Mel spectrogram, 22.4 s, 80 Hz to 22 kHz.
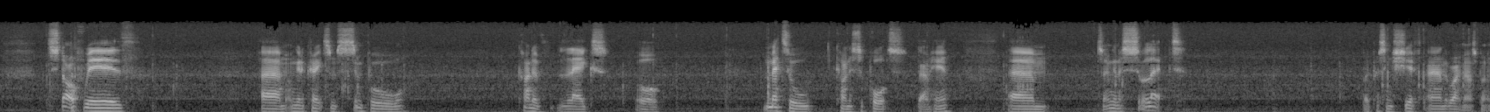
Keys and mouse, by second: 0.9 a, 17.3-18.9 middle drag, 18.9 a, 20.0-22.3 drag.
